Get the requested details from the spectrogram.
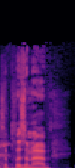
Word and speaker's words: teplizumab: Teplizumab in prolonging insulin production in people who have recently been diagnosed with type 1.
